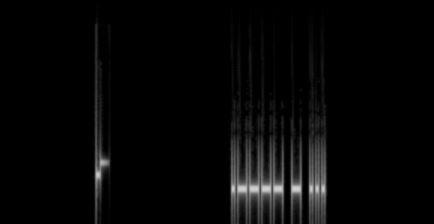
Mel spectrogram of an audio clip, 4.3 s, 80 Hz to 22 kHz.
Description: Morse code, heard as a keyed tone, about 42 wpm, 700 Hz. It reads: 1TS
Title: Three Challenging Letter-Number Combinations 40wpm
